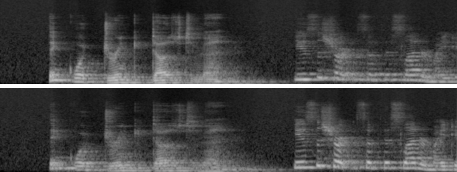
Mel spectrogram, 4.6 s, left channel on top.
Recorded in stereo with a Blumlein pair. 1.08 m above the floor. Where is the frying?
I don't hear frying.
